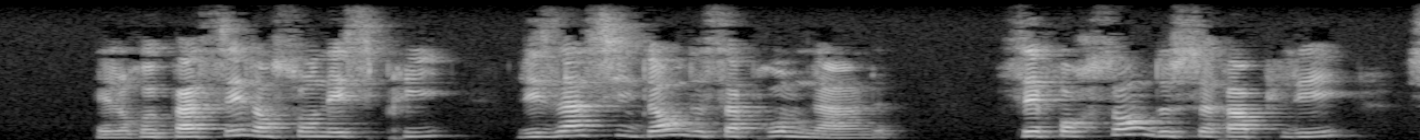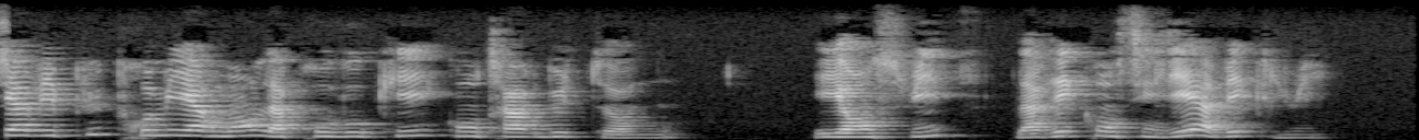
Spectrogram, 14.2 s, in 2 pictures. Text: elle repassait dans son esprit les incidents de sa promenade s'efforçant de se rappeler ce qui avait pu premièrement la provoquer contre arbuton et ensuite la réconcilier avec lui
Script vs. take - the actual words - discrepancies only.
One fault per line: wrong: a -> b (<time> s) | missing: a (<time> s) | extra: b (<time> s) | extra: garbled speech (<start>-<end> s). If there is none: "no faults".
missing: qui (7.2 s)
